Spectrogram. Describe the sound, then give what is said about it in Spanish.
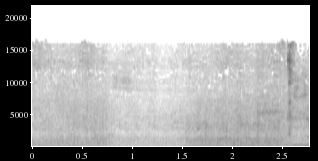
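A heavy bus engine idles with a deep, steady rumble, rising slightly toward the end, where a short hiss like an air brake release cuts in; buses seen on the road leaving Playa Tunco. “Mira esos autobuses.”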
